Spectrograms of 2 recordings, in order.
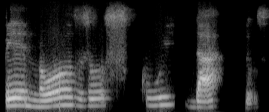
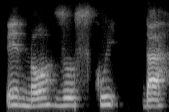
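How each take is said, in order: First: "Penosos cuidados" stretched very slowly, each syllable separated for counting; scanning syllables. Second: "Penosos cuidados" read slowly as a whole line with a fall on "cuidados"; reading the verse. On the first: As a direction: drag out "Penosos cuidados" syllable by syllable to mark the beats. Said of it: "a gente vai contar até a última sílaba tônica". ("Penosos cuidados" escandido, sílaba por sílaba, bem devagar)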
